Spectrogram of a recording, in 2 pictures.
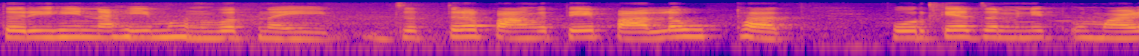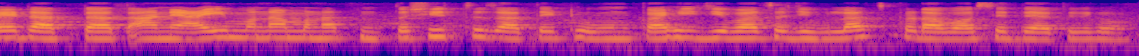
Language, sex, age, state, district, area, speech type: Marathi, female, 30-45, Maharashtra, Thane, urban, spontaneous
